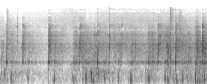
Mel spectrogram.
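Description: Gunfire from a firefight: irregular rifle shots, several a second at times and uneven in loudness, with the loudest about a second in.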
